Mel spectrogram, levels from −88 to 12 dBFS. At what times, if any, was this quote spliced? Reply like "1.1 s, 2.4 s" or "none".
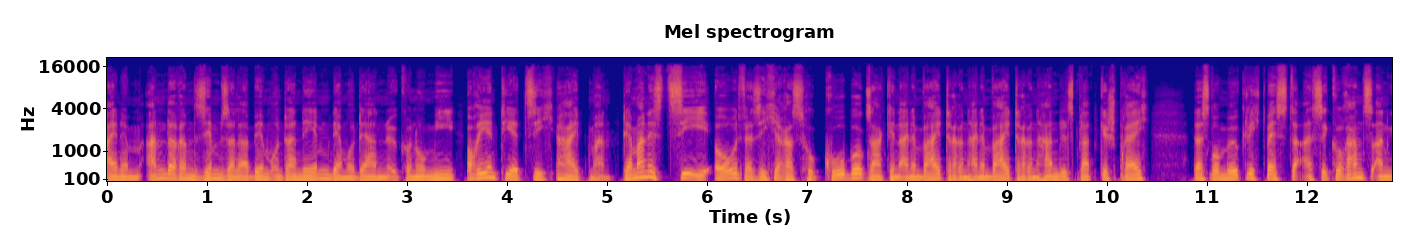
3.5 s, 4.5 s, 5.1 s, 6.3 s, 7.6 s, 8.6 s, 11.0 s, 11.5 s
